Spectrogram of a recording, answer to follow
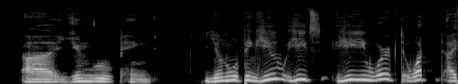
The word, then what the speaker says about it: Yuen Woo-ping: I want to make sure I'm pronouncing it correctly. Yuen Woo-ping.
